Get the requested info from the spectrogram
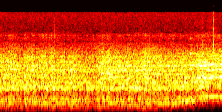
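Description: Loud harsh noise music from a live electronic set: a dense, steady wall of distorted sound with a few held tones in it.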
